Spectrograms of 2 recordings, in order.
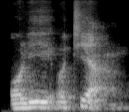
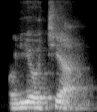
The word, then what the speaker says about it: Oli otya: In Luganda, you say Oli Otia. Oli Otia.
